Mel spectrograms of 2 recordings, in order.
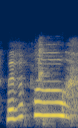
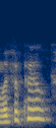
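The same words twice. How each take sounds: First: High, loud mock Scouse; attempted Liverpool accent. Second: Said in the usual way. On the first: Shown as a demonstration. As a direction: have a failed go at Scouse, loudly. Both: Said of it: "Can't get the accent".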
